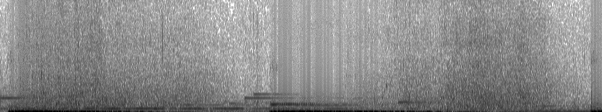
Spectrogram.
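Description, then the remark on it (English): Heavy ocean waves crash in loud surges, two big breakers a few seconds apart, each swelling with deep rumble and hissing spray before receding, with wind roaring throughout. “Water's getting rough real fast.”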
